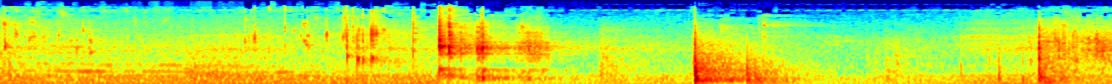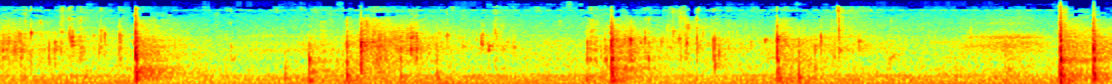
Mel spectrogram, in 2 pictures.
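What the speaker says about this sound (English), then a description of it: "And I'm gonna add some pickle juice." Pickle juice poured into a milk marinade in a home kitchen, heard as close, irregular splashes and drips in short bursts with small gaps, loud against a quiet room.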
